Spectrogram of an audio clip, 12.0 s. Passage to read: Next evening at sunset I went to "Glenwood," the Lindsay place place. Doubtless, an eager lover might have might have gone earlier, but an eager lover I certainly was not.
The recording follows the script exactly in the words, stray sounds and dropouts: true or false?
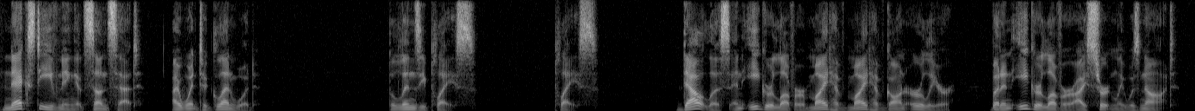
true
